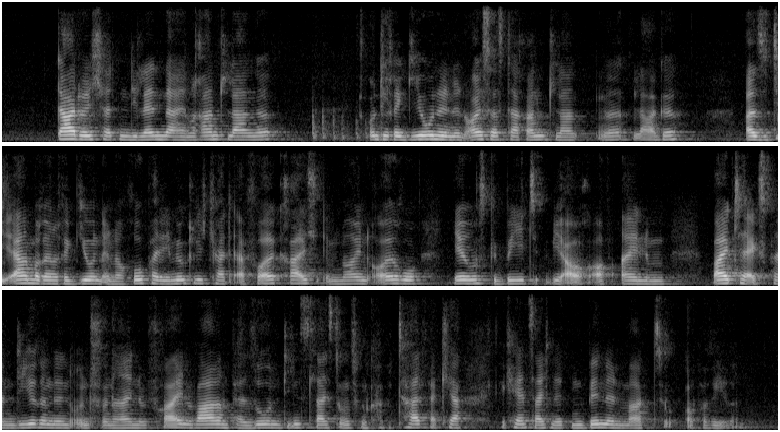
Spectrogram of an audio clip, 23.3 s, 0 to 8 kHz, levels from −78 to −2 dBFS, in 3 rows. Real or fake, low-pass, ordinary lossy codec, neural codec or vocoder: fake; none; none; codec, 16 kHz, 6 kbps, DAC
